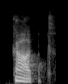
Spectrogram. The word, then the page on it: carte: Indian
